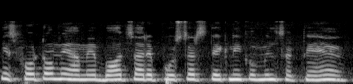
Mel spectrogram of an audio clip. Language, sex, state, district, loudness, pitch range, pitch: Hindi, male, Arunachal Pradesh, Lower Dibang Valley, -13 LUFS, 220-235 Hz, 225 Hz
